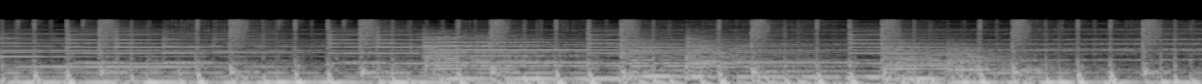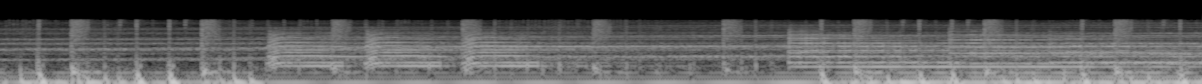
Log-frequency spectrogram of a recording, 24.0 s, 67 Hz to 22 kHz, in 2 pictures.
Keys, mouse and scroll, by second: 4.4 click, 5.3 middle click, 7.0 click, 11.6 click, 13.4 middle click, 14.7 click, 18.8 click, 21.4 click, 23.9 click.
